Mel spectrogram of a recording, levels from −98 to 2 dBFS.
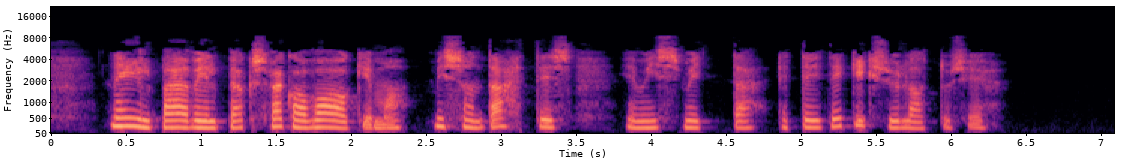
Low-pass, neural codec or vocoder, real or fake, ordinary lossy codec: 9.9 kHz; none; real; MP3, 32 kbps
